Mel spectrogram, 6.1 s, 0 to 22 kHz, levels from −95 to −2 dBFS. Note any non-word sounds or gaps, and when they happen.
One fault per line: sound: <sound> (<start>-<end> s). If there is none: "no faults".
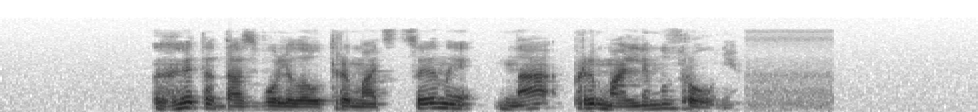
no faults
